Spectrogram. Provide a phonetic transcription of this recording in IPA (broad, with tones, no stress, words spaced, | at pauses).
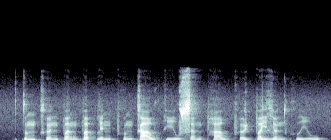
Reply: t̪ʊ˥ŋkʰɵ˧npɐ˨˥ŋpɐ˧p̚ lɪ˨˧ŋpʰʊ˨˥ŋkaː˨˩w kiː˨˩w sɐ˨npʰaː˨wpʰɵ˧ɥpɐ˥j lɵ˨˩n kʷʰiː˨˩w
